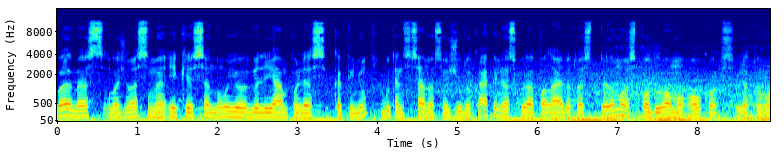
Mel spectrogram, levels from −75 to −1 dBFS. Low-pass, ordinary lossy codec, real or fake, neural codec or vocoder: 14.4 kHz; MP3, 48 kbps; real; none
